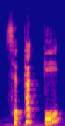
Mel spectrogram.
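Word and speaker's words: 세탁기: গিয়ক বাচ্ছিমের পরে গিয়ক আসলে দুইটারই কয় ক উচ্চারণ হবে, এখানে উচ্চারণ হবে সেথাক্কি ওয়াশিং মেশিন।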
